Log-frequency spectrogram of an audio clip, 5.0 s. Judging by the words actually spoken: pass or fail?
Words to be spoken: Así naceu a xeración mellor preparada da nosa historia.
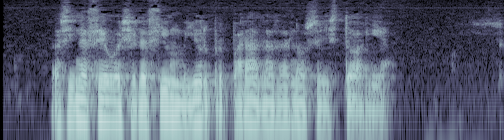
pass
